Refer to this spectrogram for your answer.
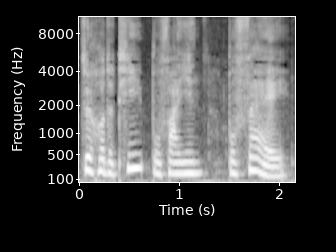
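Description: A woman's voice: lowish voice, moderate pace, a little mellow, slightly rough, no echo. A woman teaching English words on a radio lesson, explaining each word and spelling it out letter by letter. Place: radio studio.

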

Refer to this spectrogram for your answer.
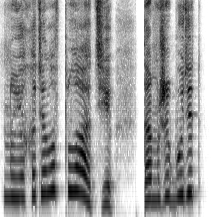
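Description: A woman's voice: mid-range voice, fairly quick, warm tone, no room sound, studio quality, voice pushed up, lightly acted. A woman reading an audiobook, voicing a plaintive young woman who whines about a broken iron. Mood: tearful.

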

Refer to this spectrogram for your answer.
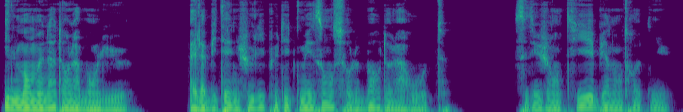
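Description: A man giving a measured, expressive scripted narration of a classic tale for an audiobook, recorded on a close mic. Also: sits low, breathy edge, dry recording. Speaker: audiobook reader.

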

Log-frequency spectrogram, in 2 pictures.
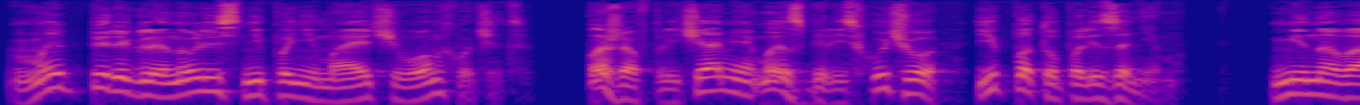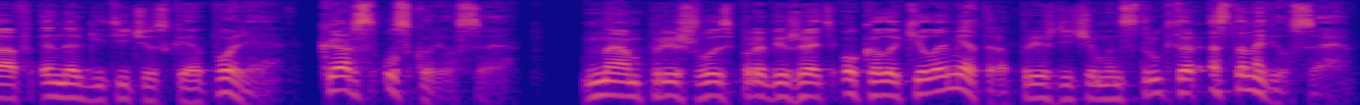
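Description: A man's voice: medium pitch, very animated, a little fast, a little mellow, breathy edge. A man reading a first-person audiobook in a dry, matter-of-fact way. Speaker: audiobook narrator. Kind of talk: first-person scripted narration.

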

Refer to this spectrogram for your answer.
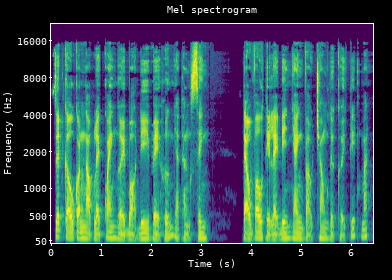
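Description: A man narrating a ghost story in a steady storytelling manner. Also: low voice, fairly quick. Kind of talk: scripted narration.

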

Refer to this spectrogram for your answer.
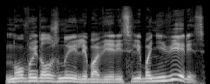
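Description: A man's voice: medium pitch, quick pace, dry recording, clean studio sound, pitched above the performer's own voice, natural voice. A man voicing a stern, dismissive police officer who questions a woman in curt, commanding phrases.

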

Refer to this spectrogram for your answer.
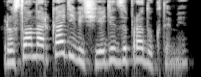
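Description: Woman reading a calm male guard. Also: on the high side, quick pace, gravelly, slightly rough, exaggerated voice. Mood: calm coaxing. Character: calm good-natured male estate guard. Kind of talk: audiobook character voice.

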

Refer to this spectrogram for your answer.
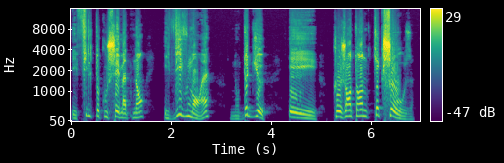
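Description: A man voicing a gruff, furious rural father who swears and shouts at his son. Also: a little high, sing-song, takes it slowly, no echo, studio quality, pitched above the performer's own voice, heavily acted. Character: angry rural French father, gruff, scolding.

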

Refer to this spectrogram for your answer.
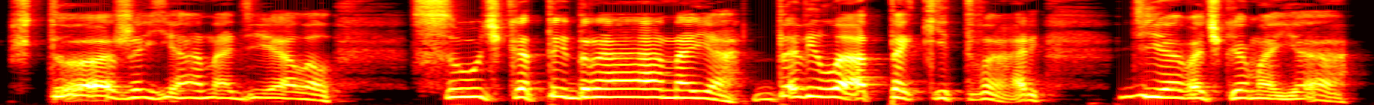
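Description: A man's voice: mid-range voice, big pitch swings, pitched above the performer's own voice, exaggerated voice. Man doing a groaning hungover young prisoner. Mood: wailing despair. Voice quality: hoarse, strained.

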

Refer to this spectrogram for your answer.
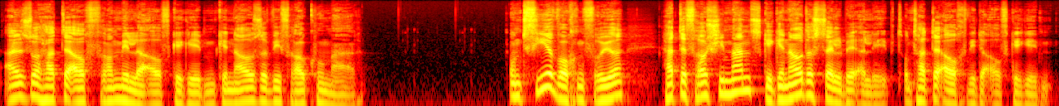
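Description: A man narrates a storybook in a calm, measured way. His voice sits on the low side, and he tells the story plainly and steadily.

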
